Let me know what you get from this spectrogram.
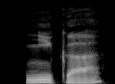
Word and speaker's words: ника: «Да здравствуют милосердные Венеты и Просины!» После состязаний объединившаяся толпа вышла из ипподрома, уговорившись о кодовом слове «побеждай», «ника», чтобы в их ряды не проникли солдаты. Сноска. Обычно интуитивно ставится ударение на первый слог. Важно подчеркнуть, что на самом деле оно падает на слог второй.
